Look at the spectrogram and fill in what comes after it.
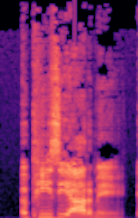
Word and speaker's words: episiotomy: Episiotomy. It's pronounced episiotomy, and I pronounced it episiotomy.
